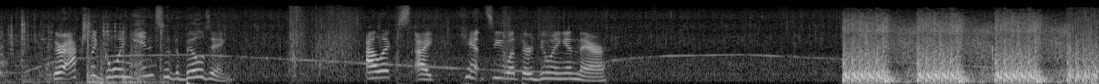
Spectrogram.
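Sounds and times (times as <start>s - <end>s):
speech: 0.5s - 2.4s, 3.7s - 6.2s
police automatic gunfire inside a building: 8.4s - 10.9s.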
